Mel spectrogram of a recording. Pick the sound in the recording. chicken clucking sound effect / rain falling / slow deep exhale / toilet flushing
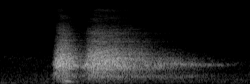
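slow deep exhale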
